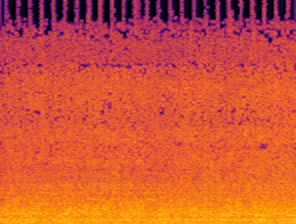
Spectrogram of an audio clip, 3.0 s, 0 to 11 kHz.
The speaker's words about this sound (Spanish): Es el agua, la tromba de agua que se está trasvasando desde este martes de Entre Peñas a Buendía. Por el canal que une ambos pantanos está discurriendo una lámina libre de 40 metros cúbicos por segundo. Algo así no se veía desde 1997.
